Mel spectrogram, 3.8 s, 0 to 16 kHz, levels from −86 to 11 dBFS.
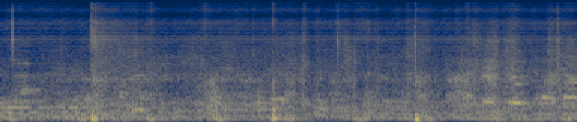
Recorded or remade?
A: remade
